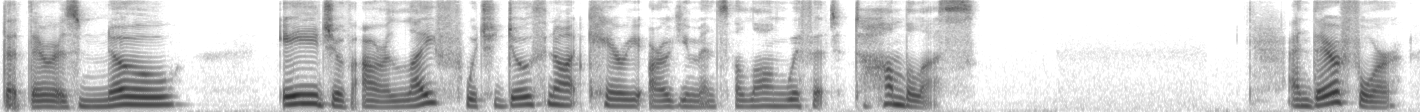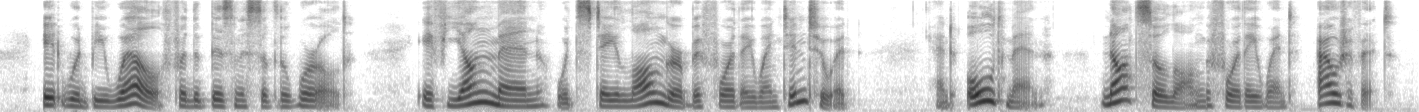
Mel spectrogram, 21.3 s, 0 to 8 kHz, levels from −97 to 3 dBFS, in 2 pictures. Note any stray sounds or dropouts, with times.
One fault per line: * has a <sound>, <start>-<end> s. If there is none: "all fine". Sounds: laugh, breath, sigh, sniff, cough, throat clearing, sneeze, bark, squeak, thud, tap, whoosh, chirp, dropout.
all fine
